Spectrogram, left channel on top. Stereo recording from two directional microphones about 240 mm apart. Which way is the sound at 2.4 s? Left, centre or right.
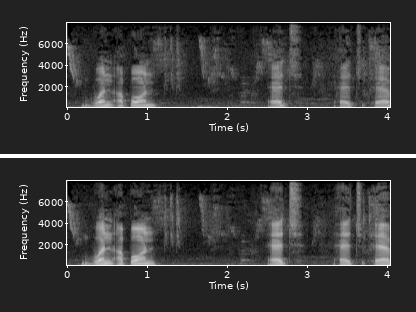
Right.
